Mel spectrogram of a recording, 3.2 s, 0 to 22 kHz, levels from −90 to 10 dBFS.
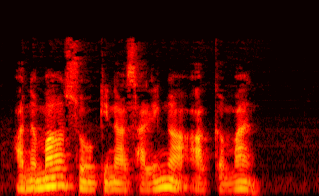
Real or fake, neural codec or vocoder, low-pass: fake; vocoder, 44.1 kHz, 128 mel bands every 256 samples, BigVGAN v2; 10.8 kHz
